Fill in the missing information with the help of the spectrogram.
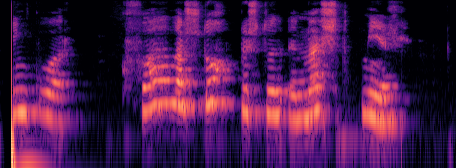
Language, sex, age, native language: Icelandic, male, 13, Icelandic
